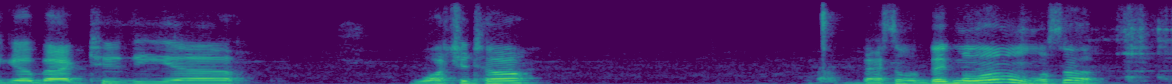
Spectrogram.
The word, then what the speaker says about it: Ouachita: right Morgan you know how I used to pronounce Ouachita when I was a kid wachita um Casey is that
